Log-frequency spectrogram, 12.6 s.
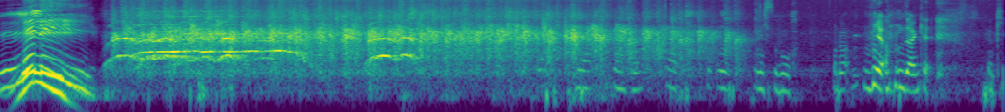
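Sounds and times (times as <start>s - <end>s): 
speech: 0.0s - 1.0s, 9.6s - 12.5s
whoops and cheering voices: 0.3s - 5.5s
crowd applauding welcoming a poet: 1.3s - 9.5s.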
